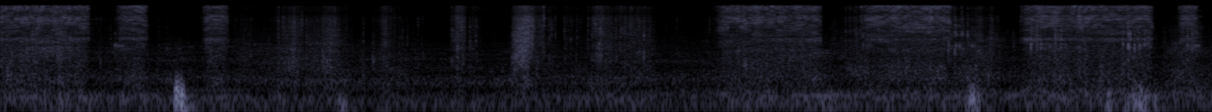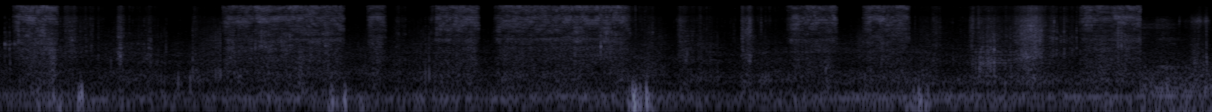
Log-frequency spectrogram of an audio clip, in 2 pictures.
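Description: Aerosol spray-paint can hissing in repeated bursts of a second or two, each cut off sharply, as graffiti is sprayed on a brick wall. A few dull knocks come in between.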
